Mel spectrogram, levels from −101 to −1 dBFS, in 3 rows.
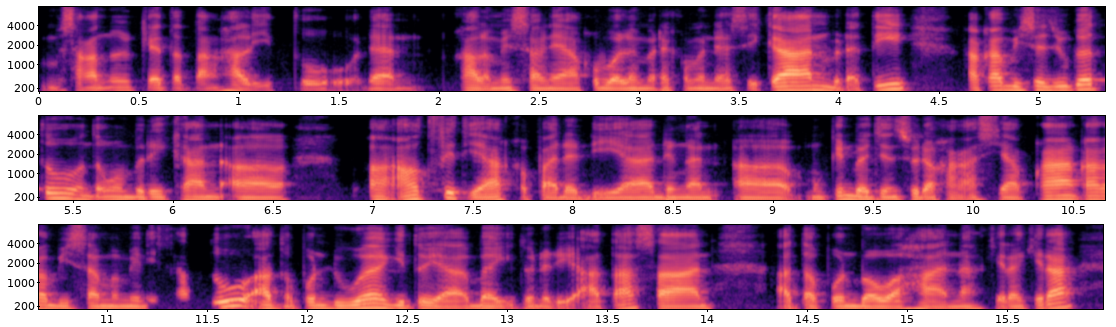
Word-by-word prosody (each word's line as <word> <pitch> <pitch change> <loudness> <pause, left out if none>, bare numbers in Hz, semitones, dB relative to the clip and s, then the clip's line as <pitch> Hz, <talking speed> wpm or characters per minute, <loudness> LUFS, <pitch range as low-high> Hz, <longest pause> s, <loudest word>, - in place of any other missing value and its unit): sangat 105 -1 -1
menyukai 110 -2 -3
tentang 100 +2 -6
hal 110 - 0
itu, 90 -2 -9
dan 90 0 -4 0.2
kalau 105 -3 -1
misalnya 95 -2 -2
aku 105 - -9
boleh 95 -1 +1
merekomendasikan, 100 +8 +3
berarti 170 - 0 0.2
Kakak 140 -1 +2
bisa 130 +1 +1
juga 130 +6 +3
tuh 165 -5 0
untuk 105 -1 -2
memberikan, 105 +1 -1
eee 95 -1 0 0.4
eee, - - 0
outfit 135 +8 +2
ya 100 - +2
kepada 90 +1 -2
dia 95 +3 -1
dengan, 95 -1 -2
eee, 90 -1 0
mungkin 105 +5 -2
budget 105 -4 +2
yang 100 - -3
sudah 95 -3 +1
Kakak - - -4
siapkan, 120 +7 +2
Kakak 125 -1 +3
bisa 100 -1 -2
memilih 100 -1 -2
1 180 - +3
ataupun 115 0 0
2 125 +7 +5
gitu 115 -1 -2
ya. 95 -4 +2
Baik 95 -2 -1
itu - - -5
dari 90 -2 -3
atasan 100 0 +2 0.3
ataupun 100 0 -1
bawahan. 95 -2 +2
Nah 95 - -4
kira-kira 105 +1 +1
100 Hz, 180 wpm, -25 LUFS, 95-115 Hz, 0.4 s, 2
